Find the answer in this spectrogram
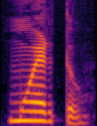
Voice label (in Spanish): "muerto", spanish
